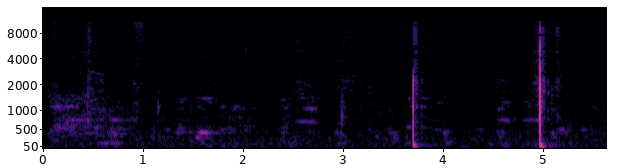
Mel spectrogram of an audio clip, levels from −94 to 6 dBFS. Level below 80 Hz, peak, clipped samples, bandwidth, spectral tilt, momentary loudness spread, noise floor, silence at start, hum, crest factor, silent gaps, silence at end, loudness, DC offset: -64 dBFS; -6 dBFS; under 0.1%; 11.5 kHz; -3 dB/octave; 26 LU; -79 dBFS; 3.7 s; none; 44 dB; none; 0.6 s; -41 LUFS; under 0.1%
